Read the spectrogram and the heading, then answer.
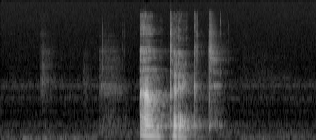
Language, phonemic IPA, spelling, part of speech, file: Dutch, /ˈantrɛkt/, aantrekt, verb, Nl-aantrekt.ogg
- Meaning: second/third-person singular dependent-clause present indicative of aantrekken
